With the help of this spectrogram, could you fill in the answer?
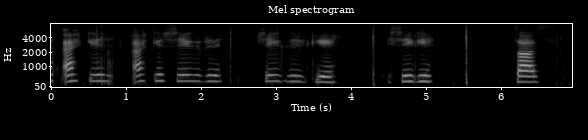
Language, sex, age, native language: Icelandic, male, 9, Icelandic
